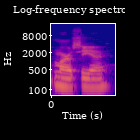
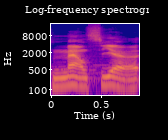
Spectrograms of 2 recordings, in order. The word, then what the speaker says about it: Malcia: Excuse me, I believe you've mispronounced my name. It's Malcia, and yes, Oh, you Marcia!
